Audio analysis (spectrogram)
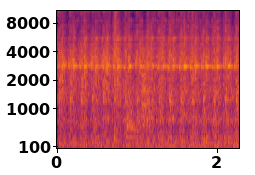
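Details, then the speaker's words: Bowling pinsetter belt drive running smoothly after one full turn of added tension on the adjustable-length belt tensioner spring, which had been slipping on the sheave; steady low churning rumble with no squeal, the belt no longer slipping. "yeah that that's better that's better she she shouldn't slip anymore yeah she's good"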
